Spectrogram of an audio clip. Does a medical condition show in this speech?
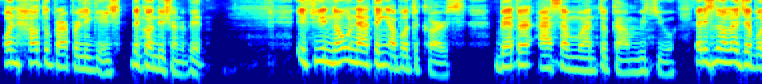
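No.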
